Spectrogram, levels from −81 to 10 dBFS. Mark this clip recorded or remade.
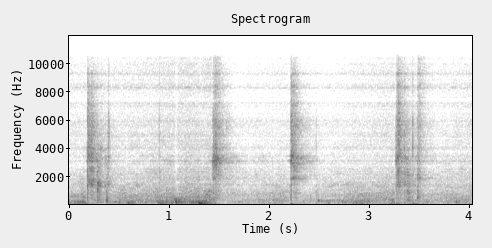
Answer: remade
